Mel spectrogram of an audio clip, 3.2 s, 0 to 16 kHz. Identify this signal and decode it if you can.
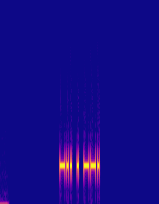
Morse code, heard as a keyed tone, about 36 wpm, 700 Hz. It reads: DEG
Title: USA Call Sign Postfixes - 3 Letters 35wpm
